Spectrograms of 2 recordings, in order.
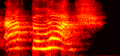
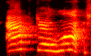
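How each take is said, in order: First: Drawn-out, raised New York grandma; New York accent. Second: Said in the usual way. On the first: Acted. Medium voicing the client's grandmother, New York accent. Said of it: "she's saying it with the New York accent". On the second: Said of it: "she's like".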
